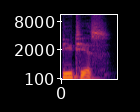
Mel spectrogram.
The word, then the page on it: beauteous: British English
